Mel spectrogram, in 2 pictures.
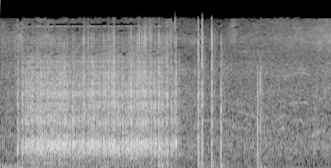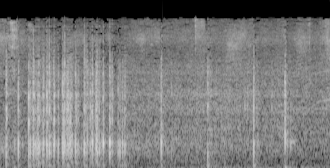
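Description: Aerial fireworks bursting: a string of sharp bangs and crackles, with two stretches of loud rushing noise about a second long, the first right at the start and the second about halfway through.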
